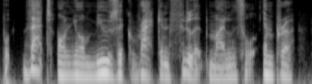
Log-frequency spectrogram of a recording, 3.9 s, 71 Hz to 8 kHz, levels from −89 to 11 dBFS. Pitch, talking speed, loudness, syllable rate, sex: 110 Hz, 185 wpm, -20 LUFS, 5.0 syllables/s, male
